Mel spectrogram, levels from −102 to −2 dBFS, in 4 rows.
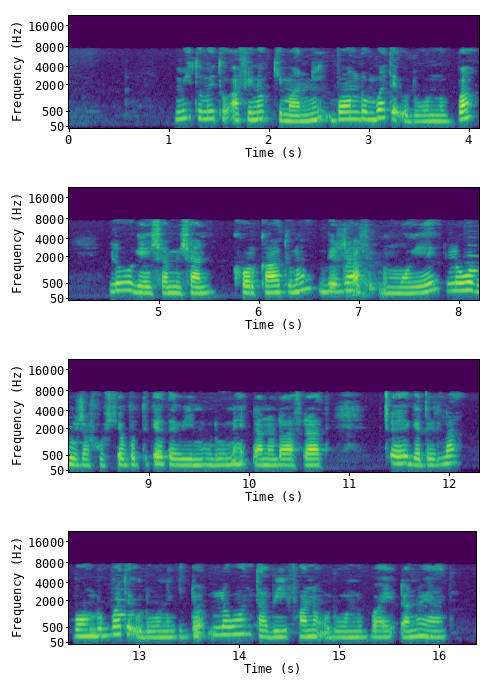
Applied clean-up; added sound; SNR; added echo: none; Wind instrument, woodwind instrument; 12 dB; none.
